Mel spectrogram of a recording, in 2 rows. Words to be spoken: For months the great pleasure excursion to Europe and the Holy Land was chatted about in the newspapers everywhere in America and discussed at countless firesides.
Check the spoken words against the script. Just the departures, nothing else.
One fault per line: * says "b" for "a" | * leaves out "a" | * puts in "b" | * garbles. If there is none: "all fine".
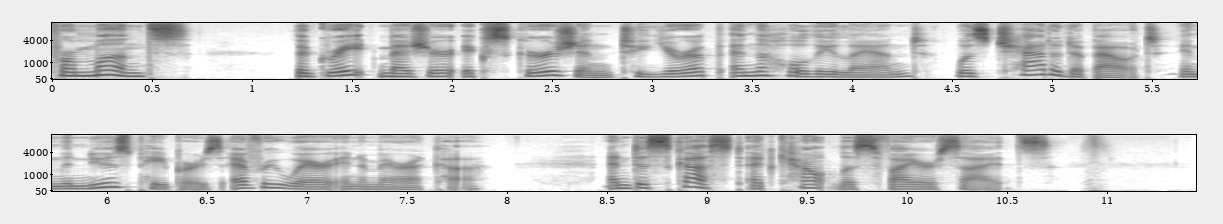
* says "measure" for "pleasure"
